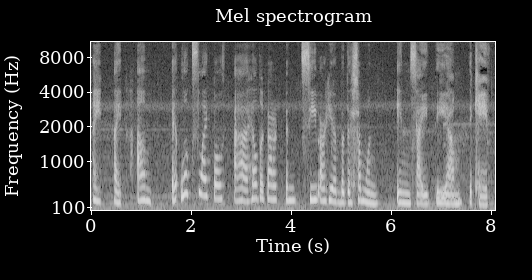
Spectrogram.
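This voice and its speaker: A woman's voice: on the high side, measured pace, low-quality recording. A woman playing a tabletop role-playing game, describing and speaking for her character in a casual way. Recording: faint background noise.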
